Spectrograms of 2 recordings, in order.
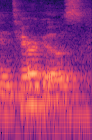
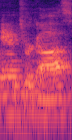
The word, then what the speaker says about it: Antergos: But currently, in the top 10 are Linux-based distributions used today, Manjaro and Antergos, or Antergos, however you want to pronounce it.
